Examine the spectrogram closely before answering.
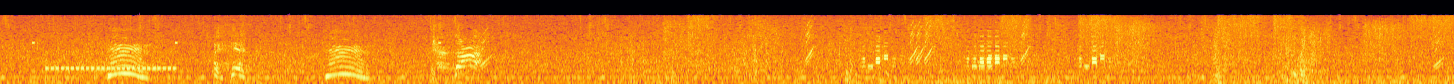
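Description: Short bright game chimes play in quick bursts.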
